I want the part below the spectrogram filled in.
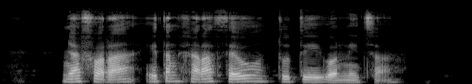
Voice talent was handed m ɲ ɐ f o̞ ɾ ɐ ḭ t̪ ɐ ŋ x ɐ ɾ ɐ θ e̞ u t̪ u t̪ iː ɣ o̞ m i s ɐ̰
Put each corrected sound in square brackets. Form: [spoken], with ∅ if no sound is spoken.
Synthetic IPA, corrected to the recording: m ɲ ɐ f o̞ ɾ ɐ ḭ t̪ ɐ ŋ x ɐ ɾ ɐ θ e̞ u t̪ u t̪ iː ɣ o̞ [n] i [t͡s] ɐ̰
